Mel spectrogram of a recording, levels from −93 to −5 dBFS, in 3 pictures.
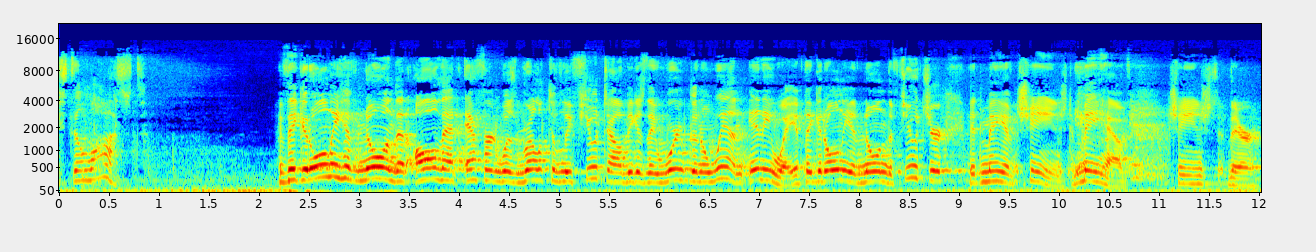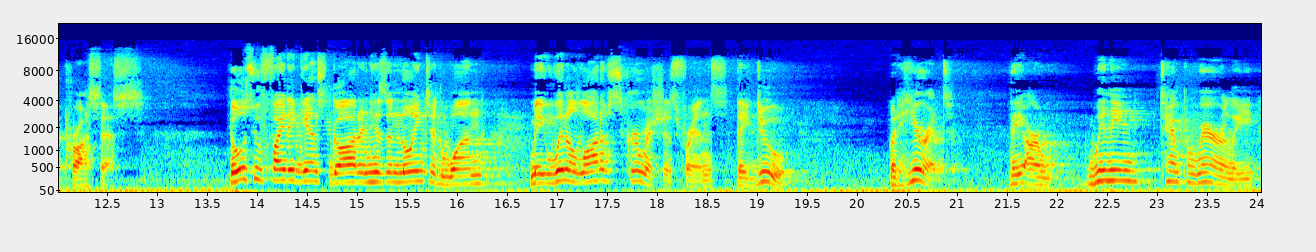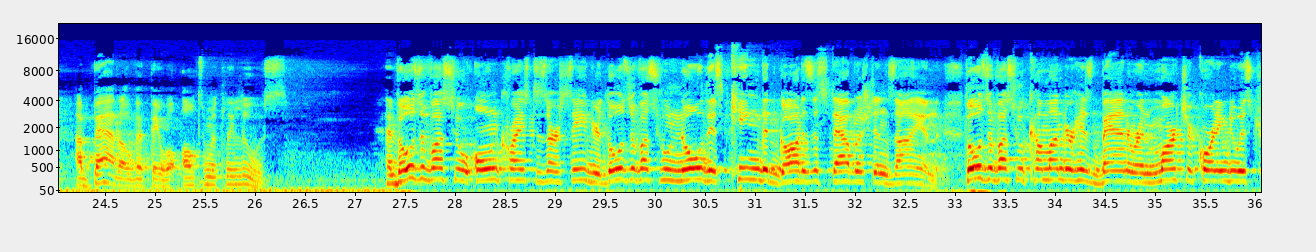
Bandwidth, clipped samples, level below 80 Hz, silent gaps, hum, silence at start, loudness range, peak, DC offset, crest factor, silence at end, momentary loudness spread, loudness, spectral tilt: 14.5 kHz; under 0.1%; -40 dBFS; none; none; 0 s; 7 LU; -2 dBFS; under 0.1%; 18 dB; 0 s; 12 LU; -21 LUFS; -3 dB/octave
